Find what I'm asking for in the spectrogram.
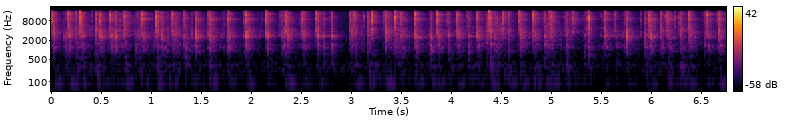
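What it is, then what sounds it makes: Plastic mechanical keyboard being typed on. Fingertips type rapidly on a backlit mechanical gaming keyboard with plastic keycaps and Cherry MX Blue switches. A steady stream of sharp, bright clicks rattles out, each dying away almost instantly, with a brief pause near the three-second mark before the typing resumes.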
